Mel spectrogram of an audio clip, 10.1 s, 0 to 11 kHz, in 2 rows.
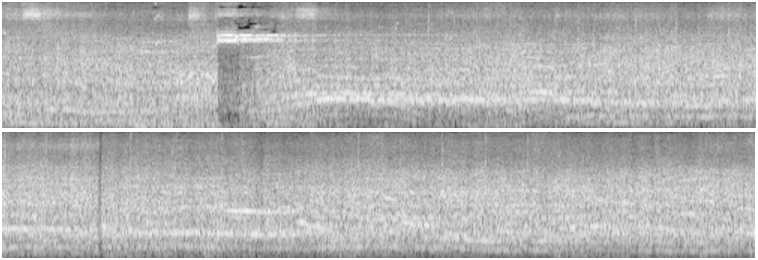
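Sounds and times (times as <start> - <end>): basketball play on court: 0.0 - 6.8
crowd talking and shouting: 0.0 - 10.0.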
